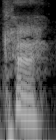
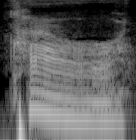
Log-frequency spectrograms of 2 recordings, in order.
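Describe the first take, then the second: First: The final r sound is dropped. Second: The final r sound is pronounced. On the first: The speaker calls it wrong. "not ca" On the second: The speaker calls it right. "Say the word car"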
